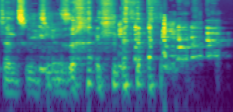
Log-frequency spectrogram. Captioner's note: giggles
